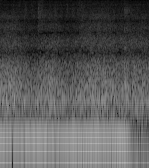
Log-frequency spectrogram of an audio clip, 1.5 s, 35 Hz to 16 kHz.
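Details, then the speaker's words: Split air conditioner blower wheel (turbina) spun on a balancing jig by its small motor on 220 V with a 2.5 µF capacitor: low, steady droning hum with a shaky rumble. Wheel trembles before balancing. "ahora vamos a probar el balanceo primero la probamos así en bruto está temblando O sea que hay que"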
